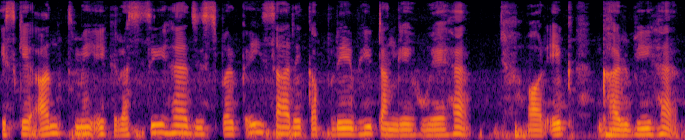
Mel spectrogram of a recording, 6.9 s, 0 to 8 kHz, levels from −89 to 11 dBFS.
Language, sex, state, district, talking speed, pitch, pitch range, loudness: Hindi, male, Assam, Kamrup Metropolitan, 165 wpm, 130 Hz, 120-145 Hz, -19 LUFS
